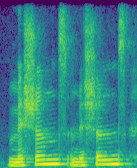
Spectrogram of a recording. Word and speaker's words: emissions: And then letter S says the Z sound, because when a word ends with a voice consonant like n, when you make it plural, you put the Z on.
